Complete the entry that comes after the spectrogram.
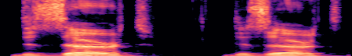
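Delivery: deSERT, weight on the last syllable; weak first syllable in desert, hit SERT; desert stressed at the back, as a verb; stress on second syllable. Shown as a demonstration. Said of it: "the change in the stress changes the meaning".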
